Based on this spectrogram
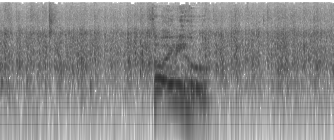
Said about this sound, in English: So y'all don't have to hear the rain. Y'all can hear me talking, but y'all can hear the rain a little bit in the background.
